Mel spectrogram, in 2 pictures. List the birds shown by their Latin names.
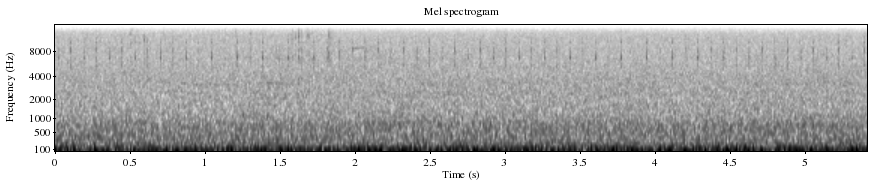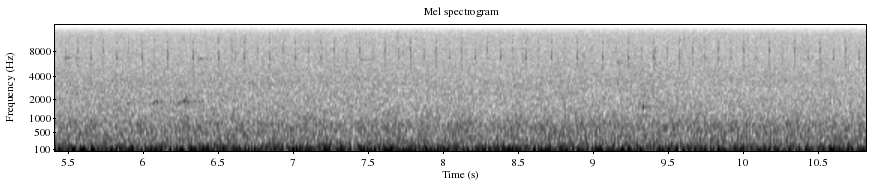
Sitta carolinensis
